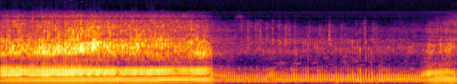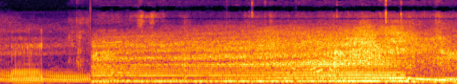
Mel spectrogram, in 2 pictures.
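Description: Off-road race motorcycle engines running at high revs, heard in short clips that break off abruptly about two seconds in and start again about five and a half seconds in. Near the end the engine note bends downward.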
